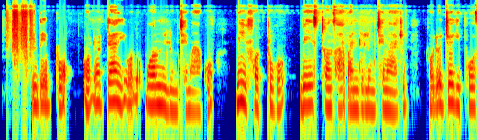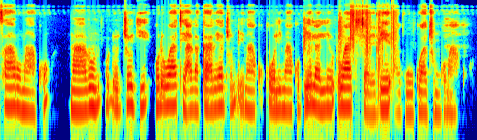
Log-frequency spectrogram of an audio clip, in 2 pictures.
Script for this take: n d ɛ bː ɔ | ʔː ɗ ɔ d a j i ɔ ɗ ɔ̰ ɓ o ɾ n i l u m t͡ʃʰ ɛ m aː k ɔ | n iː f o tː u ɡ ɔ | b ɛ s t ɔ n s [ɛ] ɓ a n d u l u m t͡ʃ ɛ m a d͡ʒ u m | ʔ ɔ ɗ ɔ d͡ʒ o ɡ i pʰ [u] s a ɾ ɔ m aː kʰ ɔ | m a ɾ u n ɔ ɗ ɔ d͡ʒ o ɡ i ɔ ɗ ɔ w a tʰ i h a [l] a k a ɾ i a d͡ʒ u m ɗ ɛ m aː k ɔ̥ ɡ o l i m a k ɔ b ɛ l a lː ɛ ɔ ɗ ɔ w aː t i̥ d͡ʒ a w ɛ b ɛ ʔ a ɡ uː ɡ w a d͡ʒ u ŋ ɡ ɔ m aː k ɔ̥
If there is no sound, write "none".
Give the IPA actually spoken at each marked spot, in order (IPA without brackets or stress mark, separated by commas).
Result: a, ɔ, l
